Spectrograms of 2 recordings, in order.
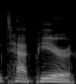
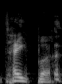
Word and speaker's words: tapir: The Malayan tapir, the largest species of the tapir family. Hey, I ain't a hater, but I believe it's pronounced the Malayan taper.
